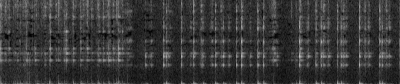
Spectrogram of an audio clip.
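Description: Fast tapping on a glass fishbowl held over the camera makes quick glassy clinks with a low thud beneath. A rapid run of taps in the first second and a bit gives way to a short pause, then slower, evenly spaced taps follow.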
